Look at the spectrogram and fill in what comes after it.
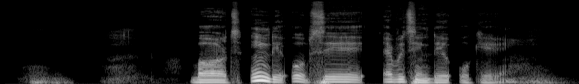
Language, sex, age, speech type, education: Nigerian Pidgin, male, 30-45, spontaneous, tertiary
